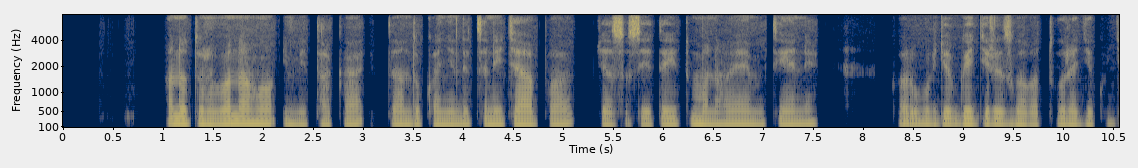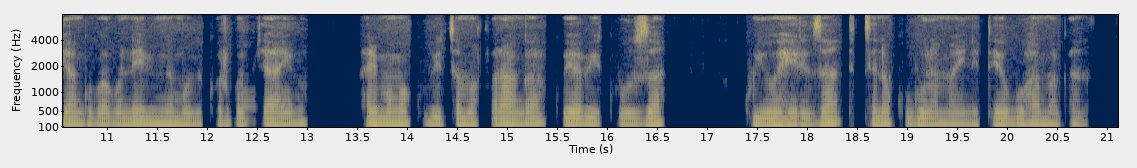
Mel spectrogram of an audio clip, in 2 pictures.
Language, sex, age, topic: Kinyarwanda, female, 25-35, government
